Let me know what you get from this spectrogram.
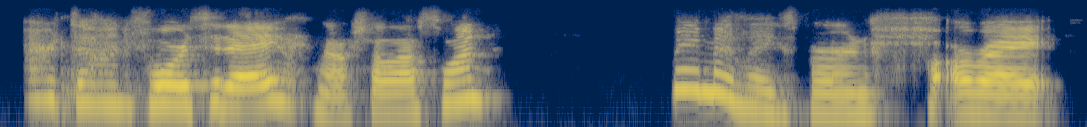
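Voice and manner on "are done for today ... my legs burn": ordinary talk, nothing marked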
